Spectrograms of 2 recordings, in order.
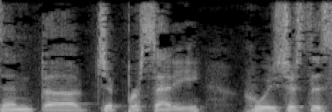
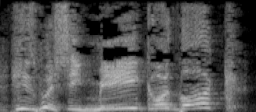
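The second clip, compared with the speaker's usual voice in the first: mock offended gangster; 12 semitones higher, slower than usual. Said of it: "And he's like".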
